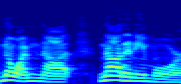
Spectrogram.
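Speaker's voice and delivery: ordinary delivery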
